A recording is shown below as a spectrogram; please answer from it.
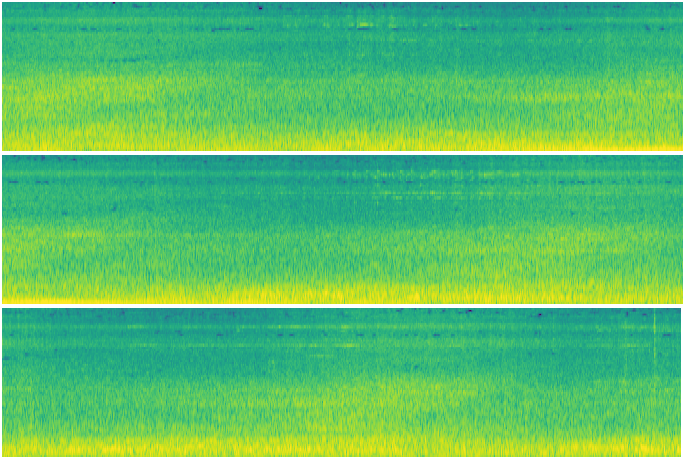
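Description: Passenger coaches of an express train rolling past along the platform: a continuous rumble of wheels on rails over a steady low drone.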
